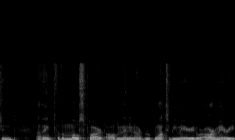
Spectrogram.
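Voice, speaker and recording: Delivered at a fairly quick pace, the voice has a dark, mellow tone and fairly even intonation. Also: man. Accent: American. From Boston, Massachusetts. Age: 30s. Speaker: podcast guest. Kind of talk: casual chat.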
